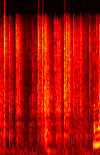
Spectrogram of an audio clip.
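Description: Batteries being pushed into place in the plastic battery compartment of a vintage Masters of the Universe Attak Trak toy: a quick run of sharp clicks and light knocks of the cells against the plastic and metal contacts.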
